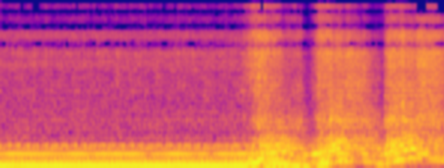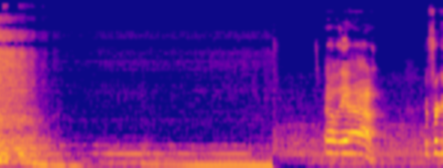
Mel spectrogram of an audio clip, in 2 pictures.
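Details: K-series engine in a supercar build, just after a successful start: it holds a steady idle, takes two quick rising blips of revs and settles back, running clean, so normal running.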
